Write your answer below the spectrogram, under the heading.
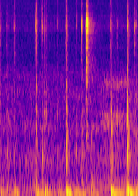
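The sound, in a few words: fast typing on a computer keyboard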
